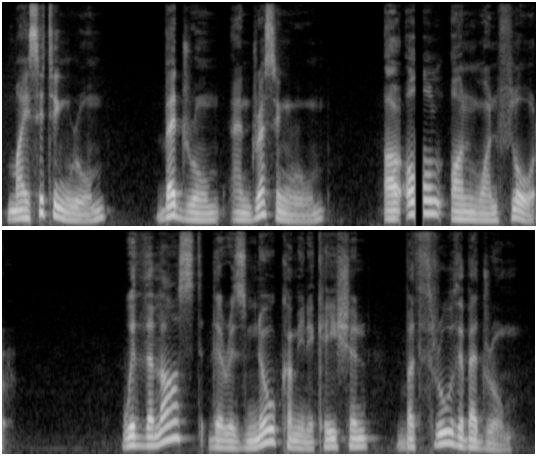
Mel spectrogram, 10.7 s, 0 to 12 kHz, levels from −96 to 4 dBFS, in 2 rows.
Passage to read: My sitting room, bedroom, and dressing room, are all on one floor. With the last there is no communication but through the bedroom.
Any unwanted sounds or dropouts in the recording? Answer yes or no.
yes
